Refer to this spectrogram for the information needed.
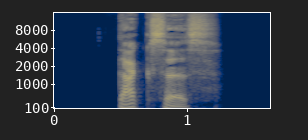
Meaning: genitive singular of Dachs
- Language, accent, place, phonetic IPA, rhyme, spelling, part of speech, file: German, Germany, Berlin, [ˈdaksəs], -aksəs, Dachses, noun, De-Dachses.ogg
